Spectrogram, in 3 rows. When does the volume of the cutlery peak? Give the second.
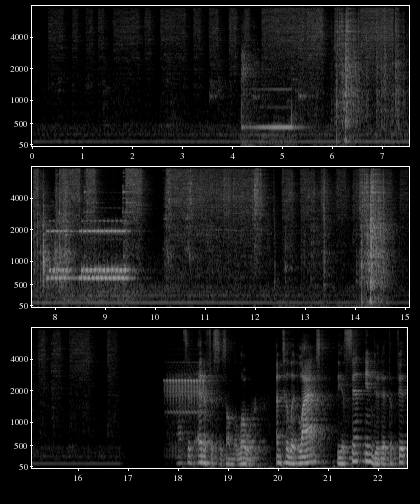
14 s.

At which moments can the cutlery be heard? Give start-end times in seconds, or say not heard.
5.8-14.7.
